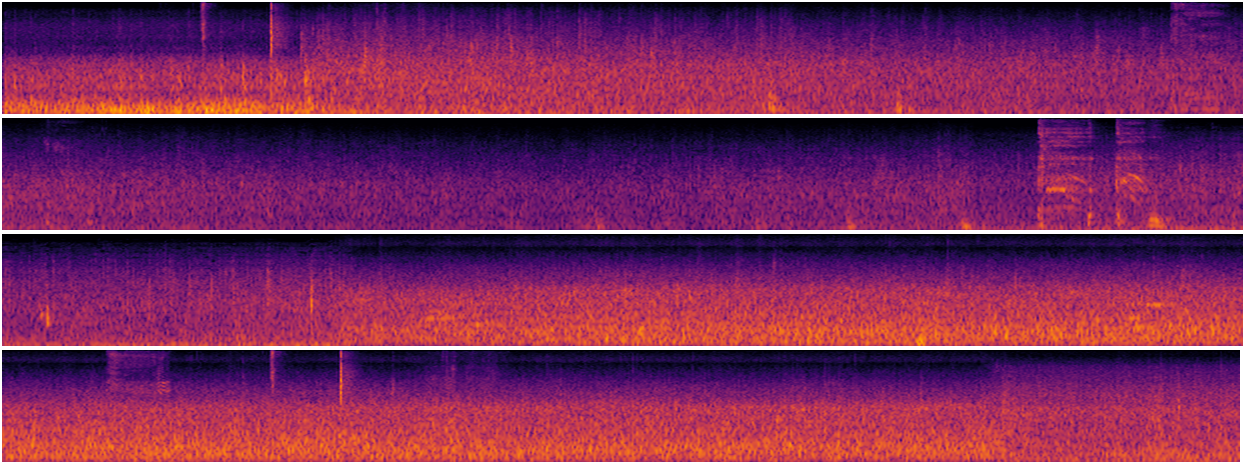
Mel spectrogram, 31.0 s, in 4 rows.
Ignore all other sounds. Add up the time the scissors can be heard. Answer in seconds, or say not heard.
3 s.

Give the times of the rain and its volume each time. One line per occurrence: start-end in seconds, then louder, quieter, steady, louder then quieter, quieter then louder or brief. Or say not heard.
0.0-30.9 quieter then louder.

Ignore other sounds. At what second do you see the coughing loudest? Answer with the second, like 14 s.
15 s.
